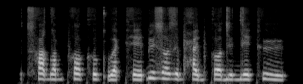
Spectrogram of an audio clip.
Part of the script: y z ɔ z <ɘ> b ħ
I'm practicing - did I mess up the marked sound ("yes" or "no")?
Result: no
